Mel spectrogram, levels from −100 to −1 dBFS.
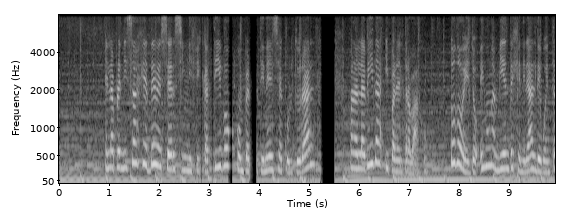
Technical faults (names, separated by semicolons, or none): repeated stalls (stutter); call audio freeze; jitter buffer speed-up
